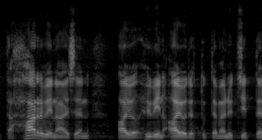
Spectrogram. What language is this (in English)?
Finnish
